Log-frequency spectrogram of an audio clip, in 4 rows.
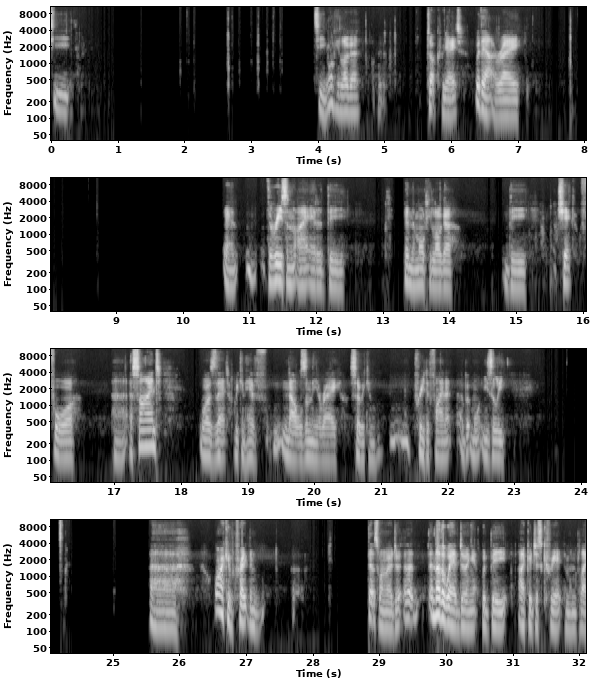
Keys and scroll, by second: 1.9 ctrl+space.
